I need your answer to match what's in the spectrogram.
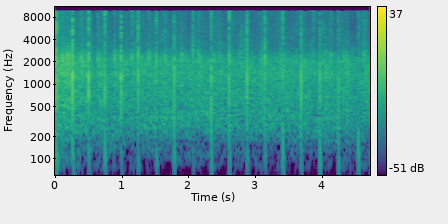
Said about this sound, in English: That, I think, deserves an applause.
